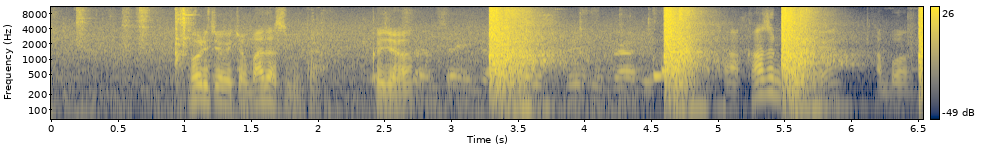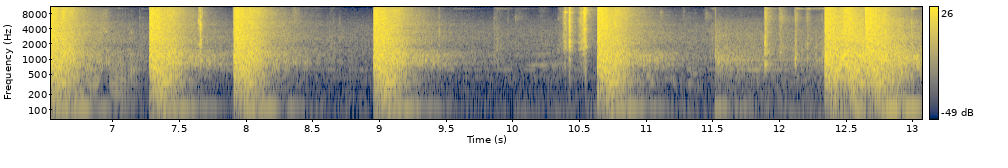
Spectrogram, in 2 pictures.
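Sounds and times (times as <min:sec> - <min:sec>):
pistol shots ringing off walls: 0:03.3 - 0:09.7, 0:10.3 - 0:13.0.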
